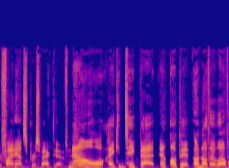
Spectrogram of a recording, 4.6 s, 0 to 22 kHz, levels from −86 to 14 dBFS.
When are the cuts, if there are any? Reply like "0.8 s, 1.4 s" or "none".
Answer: 3.3 s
